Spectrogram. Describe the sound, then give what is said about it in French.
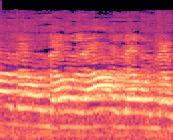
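A man's pet cat lets out a long, drawn-out, oddly warbling meow, sustained and wavering in pitch for nearly two seconds, fairly loud, with no other sounds. “Le mec, il a un chat qui miaule d'une façon très très bizarre quand même.”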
